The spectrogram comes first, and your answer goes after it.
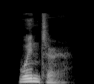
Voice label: "winter" t us male; everyone-can-use-english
